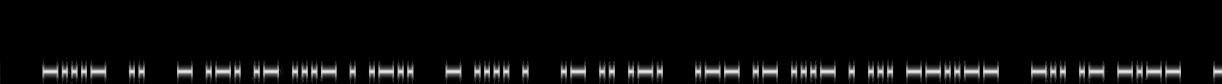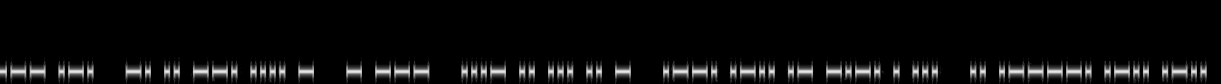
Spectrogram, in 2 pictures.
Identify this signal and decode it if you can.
Morse code, heard as a keyed tone, about 25 wpm, 600 Hz. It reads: <BT> I TRAVEL THE AIR WAVES, DAY OR NIGHT TO VISIT PLACES I'LL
